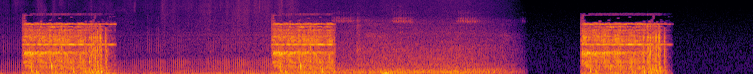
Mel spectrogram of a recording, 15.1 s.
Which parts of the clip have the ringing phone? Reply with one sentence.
You can hear the ringing phone from 0.4 to 2.4 s, from 5.4 to 6.8 s and from 11.6 to 13.4 s.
